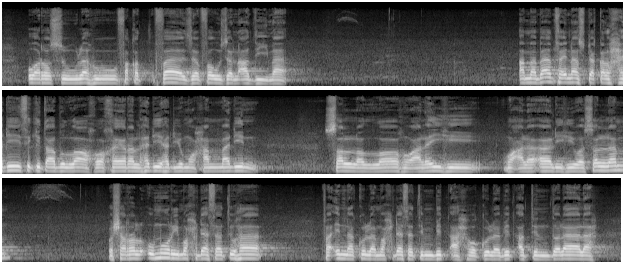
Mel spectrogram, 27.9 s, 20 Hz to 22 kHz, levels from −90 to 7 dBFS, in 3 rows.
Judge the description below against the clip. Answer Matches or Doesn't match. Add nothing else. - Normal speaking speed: Doesn't match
